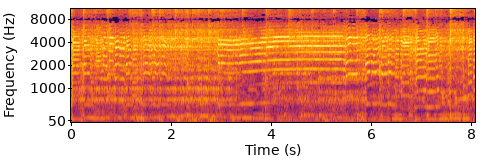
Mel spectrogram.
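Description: Live jazz band playing on an outdoor stage, heard from the audience lawn: a stepping bass line under a melody, with one long held note in the middle.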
